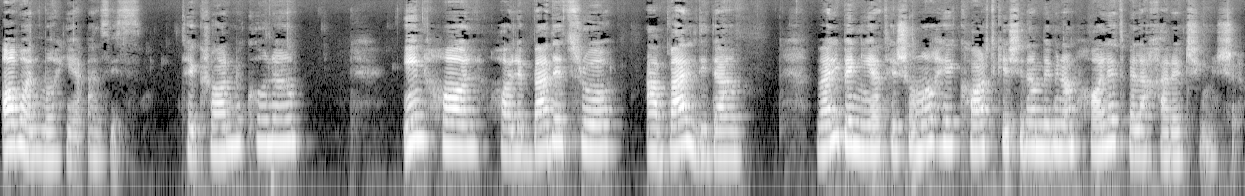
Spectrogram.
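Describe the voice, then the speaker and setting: A woman's voice: a little high, a little mellow. Chatty, playful woman reading tarot. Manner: chatty and playful, joking and laughing at herself; affectionate, pleading with listeners. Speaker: tarot reader. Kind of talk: casual tarot reading to camera.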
